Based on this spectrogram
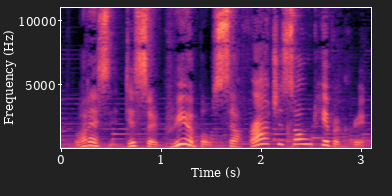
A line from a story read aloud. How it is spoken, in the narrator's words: cried Mildred, her cheeks flushed, her eyes flashing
